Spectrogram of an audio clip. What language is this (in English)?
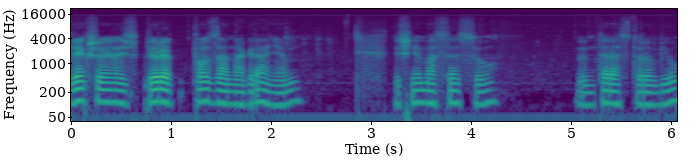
Polish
